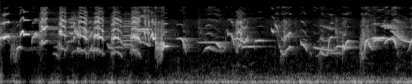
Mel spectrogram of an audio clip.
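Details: Oriental magpie-robin pouring out rapid song full of imitated notes: quick repeated chirps, about 158 per minute, crisp whistles and trills, brighter at first then softer, low hum underneath.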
